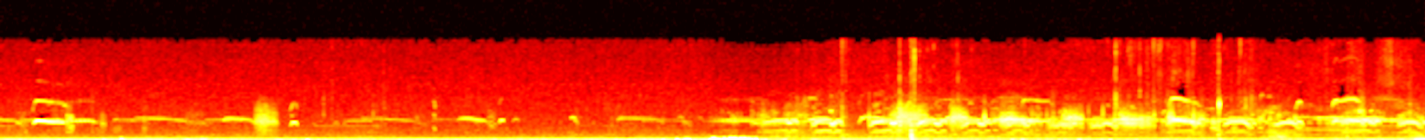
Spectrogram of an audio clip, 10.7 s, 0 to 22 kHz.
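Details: Calls of 24 Common terns on a reef at Stornäset, Alnö, 18 July 2023: harsh, down-slurred calls repeat every second or so, then swell into an overlapping chorus, over a steady low hum and wind rumble.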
